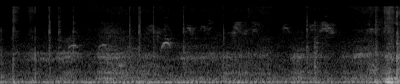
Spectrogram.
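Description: Tomato plants rustling and clicking as they are handled, over a steady low hum, with three faint short bird chirps in the first two seconds.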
